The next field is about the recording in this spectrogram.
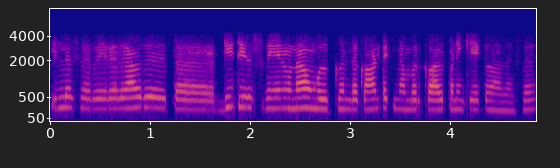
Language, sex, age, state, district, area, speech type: Tamil, female, 18-30, Tamil Nadu, Pudukkottai, rural, conversation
